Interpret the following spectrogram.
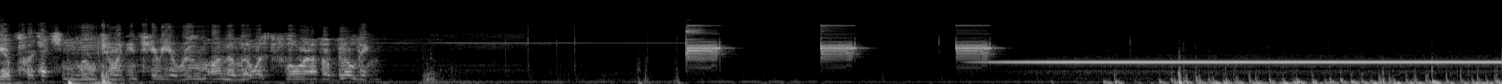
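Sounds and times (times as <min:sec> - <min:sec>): crackling noise: 0:00.0 - 0:05.8, 0:11.0 - 0:15.0
steady warning alarm tone: 0:00.0 - 0:15.0
screechy digital data bursts: 0:06.8 - 0:07.4.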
